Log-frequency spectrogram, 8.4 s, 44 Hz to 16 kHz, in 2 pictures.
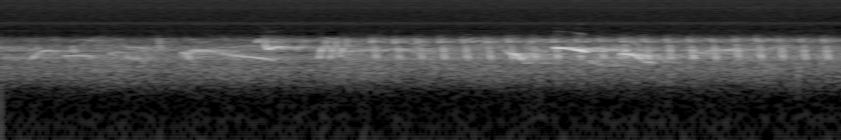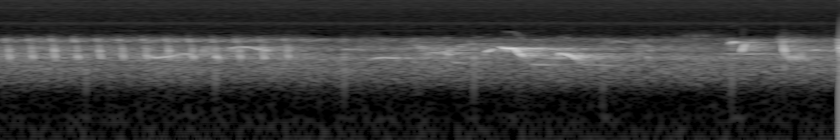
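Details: Wild bird songs recorded by microphone and transferred to a black wax cylinder at 90 rpm; narrow, muffled band of whistled slurs and a rapid, evenly pulsed trill running through the middle, over steady surface hiss.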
